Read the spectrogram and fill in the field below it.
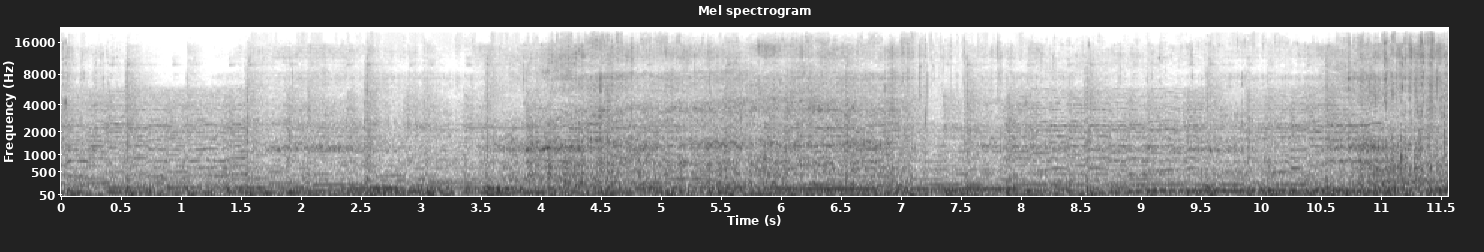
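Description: An MJX Hyper Go 14210 brushless RC car races across gravel, its motor whining steadily with crunching stones and rolling tyre noise throughout, fairly close and continuous.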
